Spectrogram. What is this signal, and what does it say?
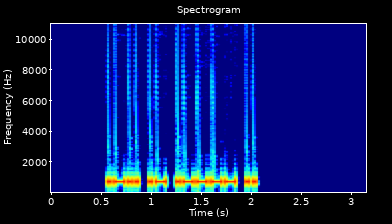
Morse code, heard as a keyed tone, about 36 wpm, 700 Hz. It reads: LA1I
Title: DXCC-100 Call Signs - 4 Characters - Repeated 2x - 35wpm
